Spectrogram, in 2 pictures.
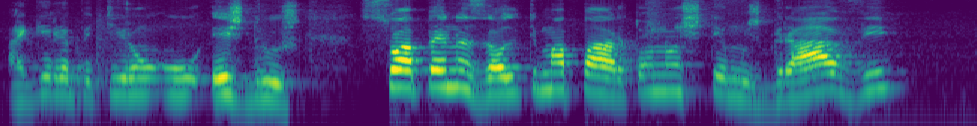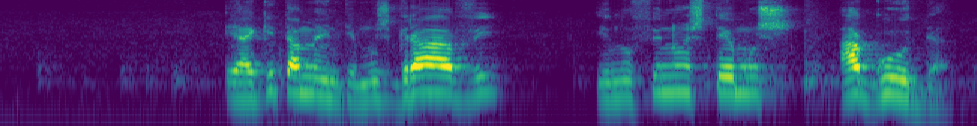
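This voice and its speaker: A woman's voice: on the low side, moderate pace. Woman teacher explaining step by step. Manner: explains step by step, repeats key words, asks "ok?". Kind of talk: exam-solving lesson.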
